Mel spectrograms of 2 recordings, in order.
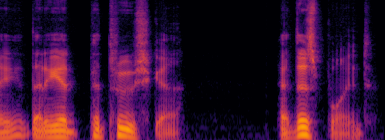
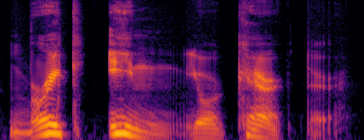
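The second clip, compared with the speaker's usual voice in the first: "break in" very slow and heavy; doctor stressing "break in" significantly; stressed break in; 6 dB louder, slower than usual. A narrator's reading. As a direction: drag out "break in" with weight. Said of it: "laid special stress on the word "break in".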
